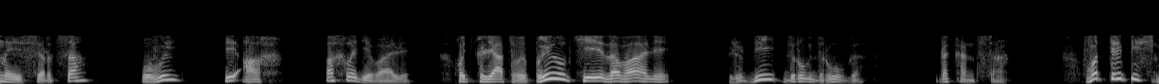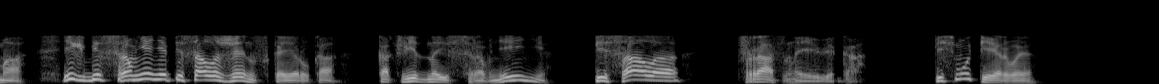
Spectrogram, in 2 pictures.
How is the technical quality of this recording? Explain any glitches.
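No glitches; it sounds like a narrowband phone call.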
